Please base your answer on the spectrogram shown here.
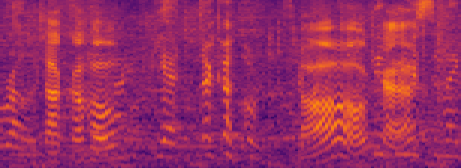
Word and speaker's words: Tuckahoe: Tuckahoe Road. Tuckahoe?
